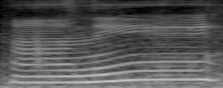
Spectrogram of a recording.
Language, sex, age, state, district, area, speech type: Goan Konkani, female, 45-60, Goa, Ponda, rural, spontaneous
